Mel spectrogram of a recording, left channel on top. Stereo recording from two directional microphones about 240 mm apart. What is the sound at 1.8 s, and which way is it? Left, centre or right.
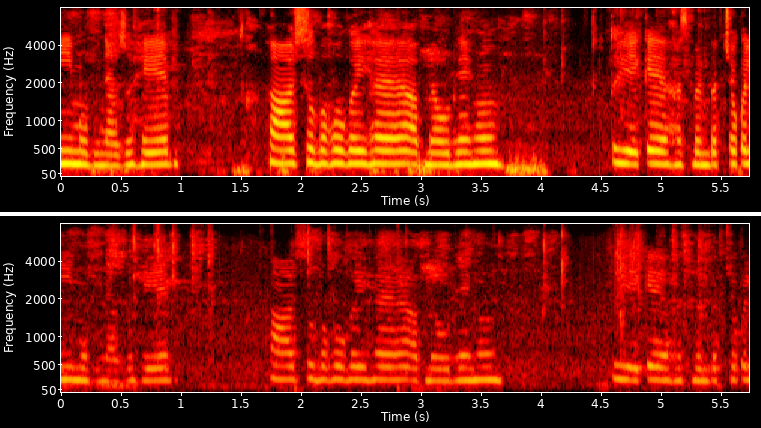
Speech, left.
